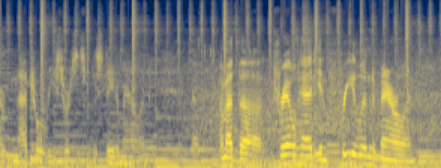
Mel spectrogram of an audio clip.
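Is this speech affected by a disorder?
No.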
